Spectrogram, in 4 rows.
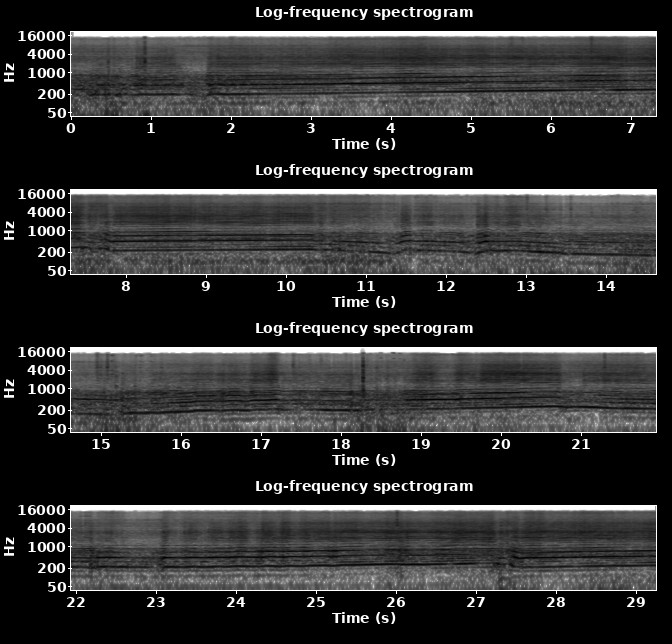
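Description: Honda S2000's four-cylinder engine heard from inside the cabin at full track pace. Its pitch climbs under acceleration, drops sharply about seven seconds in, falls away for several seconds around the middle as the car slows, then climbs again through the rest.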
